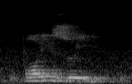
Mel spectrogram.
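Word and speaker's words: poiseuille: Spelling अजीब से है लेकिन इसको बोलेंगे क्या, इसको बोलेंगे पॉइजुई, पॉइजुई, ये इसका जो प्रोनाउंसिएशन है वो है पॉइजुई, ठीक है। लिखा ये जाएगा पॉइजुई जो भी है ना, ये लिखा जाएगा, लेकिन जो है वो पॉइजुई है, इसको पॉइजुई बोलते हैं।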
